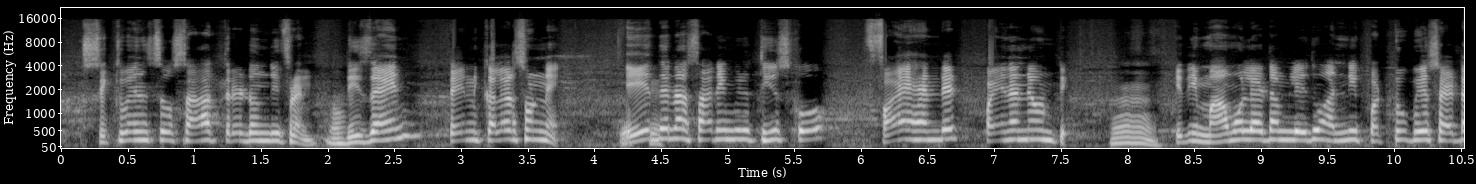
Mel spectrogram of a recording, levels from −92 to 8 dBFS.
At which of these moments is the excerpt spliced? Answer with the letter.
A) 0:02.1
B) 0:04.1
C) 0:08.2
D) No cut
A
